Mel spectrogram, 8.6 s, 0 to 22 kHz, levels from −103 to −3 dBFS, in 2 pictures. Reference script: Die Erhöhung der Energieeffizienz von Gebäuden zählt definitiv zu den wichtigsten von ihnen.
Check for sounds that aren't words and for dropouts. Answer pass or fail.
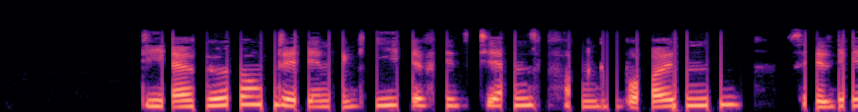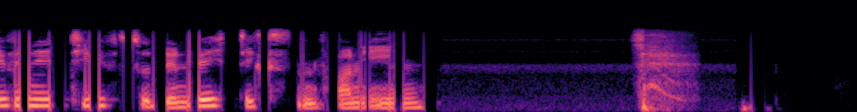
fail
